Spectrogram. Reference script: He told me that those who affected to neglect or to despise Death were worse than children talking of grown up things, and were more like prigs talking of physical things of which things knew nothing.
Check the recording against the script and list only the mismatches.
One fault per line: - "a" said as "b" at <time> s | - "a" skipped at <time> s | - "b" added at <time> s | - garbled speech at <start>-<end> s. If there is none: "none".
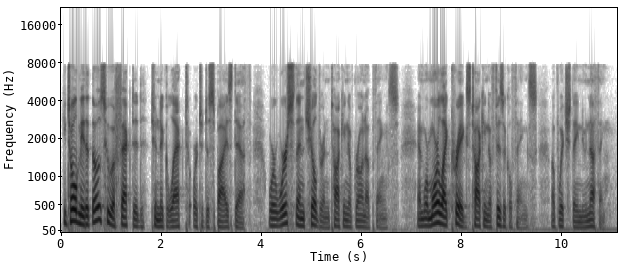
- "things" said as "they" at 10.2 s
